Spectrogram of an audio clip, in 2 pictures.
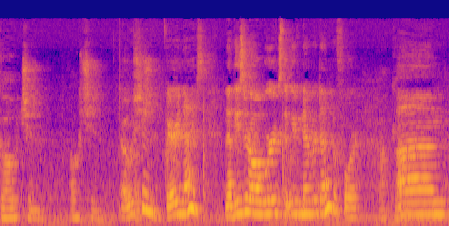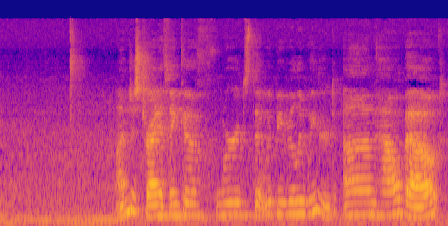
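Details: Adult woman; unaffected speech.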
